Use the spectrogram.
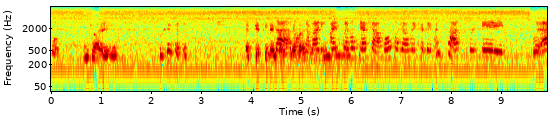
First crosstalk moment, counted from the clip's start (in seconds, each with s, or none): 4.4 s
